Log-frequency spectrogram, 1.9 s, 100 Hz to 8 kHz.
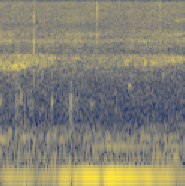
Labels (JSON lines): {"label": "anthrophony, boat engine", "recorder": "SoundTrap 300"}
